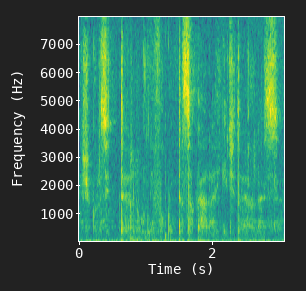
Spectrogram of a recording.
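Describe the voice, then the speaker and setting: An ASMR artist whispering softly while drawing, thinking aloud in a relaxed, playful way. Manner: soft unvoiced whisper throughout.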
